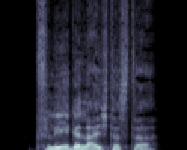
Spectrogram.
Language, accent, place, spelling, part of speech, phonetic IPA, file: German, Germany, Berlin, pflegeleichteste, adjective, [ˈp͡fleːɡəˌlaɪ̯çtəstə], De-pflegeleichteste.ogg
- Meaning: inflection of pflegeleicht: 1. strong/mixed nominative/accusative feminine singular superlative degree 2. strong nominative/accusative plural superlative degree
